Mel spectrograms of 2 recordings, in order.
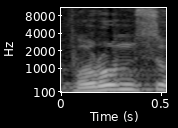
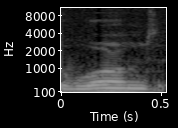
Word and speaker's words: Worms: 예, 이것이 뭐 루터가 직접 한 말인지 아닌지에 대해서는 약간 분분합니다만은 그걸 떠나서 어쨌든 이 사건 앞에서 소위 그 보름스 회의라고 하는데 독일어 발음으로 영어로 이제 worms 이렇게 되겠지만은 다이어트 오브 보름스에서 황제 앞에서 굴하지 아니하고 당당하게 자기의 믿음을 소신껏 지켰다라고 하는 유명한 사건이 있습니다.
